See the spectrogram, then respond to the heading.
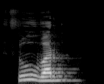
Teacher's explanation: स के बाद ह्रस्व उ आ गया है स के बाद ह्रस्व उ मध्य स्वर आगम है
